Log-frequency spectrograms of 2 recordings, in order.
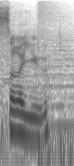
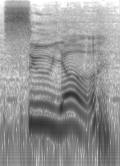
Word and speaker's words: Suyo: say his name as Soyu. How do you pronounce it? It's Suyo. It's U and then O.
